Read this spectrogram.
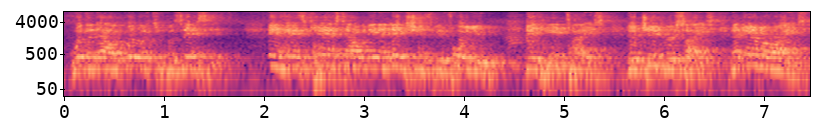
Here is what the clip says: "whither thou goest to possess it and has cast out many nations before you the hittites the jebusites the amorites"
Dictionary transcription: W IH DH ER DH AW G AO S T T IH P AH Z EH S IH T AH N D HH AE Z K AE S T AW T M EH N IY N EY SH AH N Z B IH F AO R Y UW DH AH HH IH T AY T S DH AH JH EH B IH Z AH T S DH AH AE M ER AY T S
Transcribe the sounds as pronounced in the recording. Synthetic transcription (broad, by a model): W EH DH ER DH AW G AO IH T T IH P AH Z EH S IH T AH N HH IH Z K AE S T AW T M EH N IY N EY SH AH N Z B IH F AO R Y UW DH AH HH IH T AY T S DH AH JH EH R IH S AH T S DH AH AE M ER AY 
